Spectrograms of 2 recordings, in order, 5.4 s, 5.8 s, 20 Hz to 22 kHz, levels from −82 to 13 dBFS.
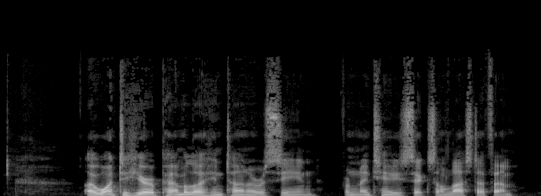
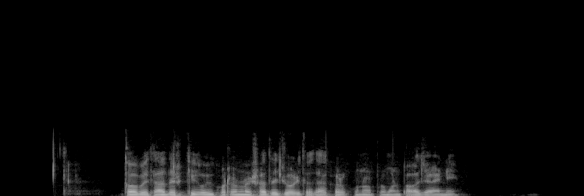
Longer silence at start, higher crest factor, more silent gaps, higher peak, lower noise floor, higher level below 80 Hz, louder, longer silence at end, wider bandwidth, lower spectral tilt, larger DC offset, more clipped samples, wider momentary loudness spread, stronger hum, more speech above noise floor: second, 0.85 s vs 1.25 s; about the same, 18 dB vs 20 dB; neither; first, -2 dBFS vs -6 dBFS; second, -53 dBFS vs -81 dBFS; about the same, -60 dBFS vs -56 dBFS; first, -19 LUFS vs -24 LUFS; second, 0.3 s vs 1.25 s; first, 16 kHz vs 6.6 kHz; second, -4.5 dB/octave vs -8.5 dB/octave; neither; neither; second, 13 LU vs 19 LU; neither; second, 35 dB vs 58 dB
